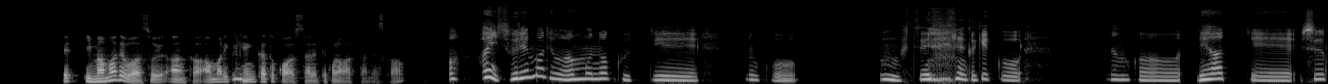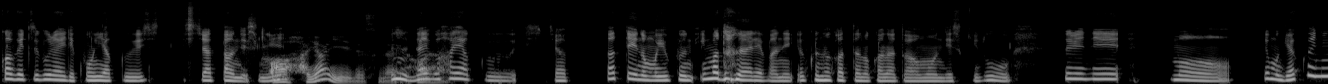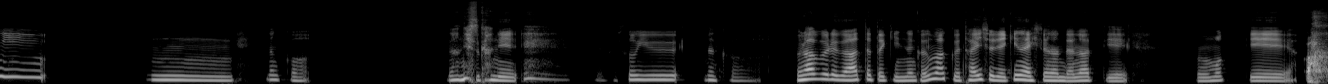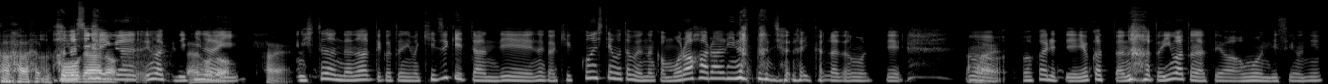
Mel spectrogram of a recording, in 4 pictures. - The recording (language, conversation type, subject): Japanese, podcast, タイミングが合わなかったことが、結果的に良いことにつながった経験はありますか？
- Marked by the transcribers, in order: laughing while speaking: "普通に"; other noise; laugh; laughing while speaking: "なったんじゃないかな"; laughing while speaking: "良かったな"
